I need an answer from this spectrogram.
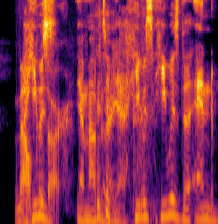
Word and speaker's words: Malchezaar: He said I can never pronounce his name right. Malchezaar. Malchezaar.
